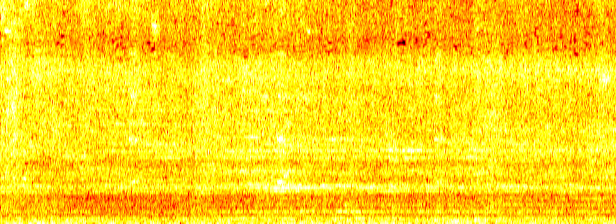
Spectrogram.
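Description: Freight cars of a long freight train rolling past at close range: a steady, loud rumble of steel wheels on the rails, with faint thin steady tones above it.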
